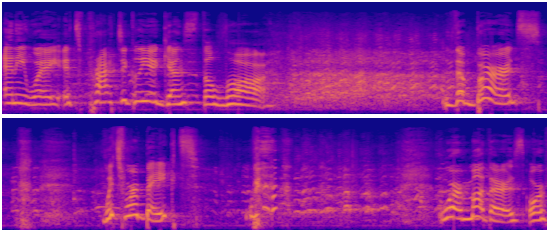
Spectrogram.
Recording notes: Recorded live at the Tranzac in Toronto, ON.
